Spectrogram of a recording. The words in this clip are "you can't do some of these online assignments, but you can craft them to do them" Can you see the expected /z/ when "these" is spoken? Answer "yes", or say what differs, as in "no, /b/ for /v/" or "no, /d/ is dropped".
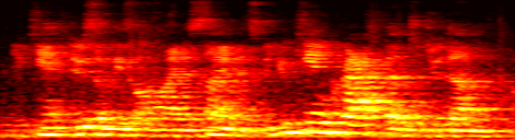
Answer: yes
